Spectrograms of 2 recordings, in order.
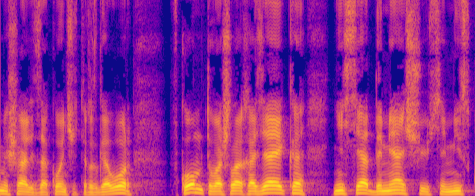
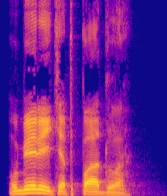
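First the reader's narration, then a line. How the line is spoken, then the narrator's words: Calm. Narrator (Russian): спокойно сказал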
